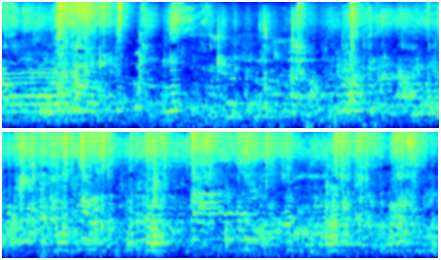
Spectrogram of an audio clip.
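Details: Japanese honey bees of an overwintering colony at Osaka Castle, Japan, leaving the nest to forage on a mild late-autumn day; overlapping wavering buzzes of many bees in flight, rising and falling as they pass, with sharp clicks.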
